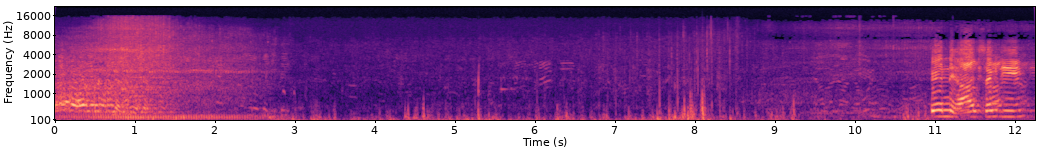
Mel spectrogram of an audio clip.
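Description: A horse gallops past with thudding hoofbeats on dirt.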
